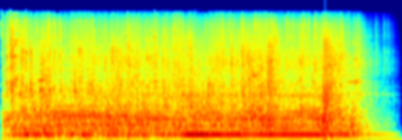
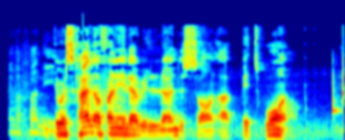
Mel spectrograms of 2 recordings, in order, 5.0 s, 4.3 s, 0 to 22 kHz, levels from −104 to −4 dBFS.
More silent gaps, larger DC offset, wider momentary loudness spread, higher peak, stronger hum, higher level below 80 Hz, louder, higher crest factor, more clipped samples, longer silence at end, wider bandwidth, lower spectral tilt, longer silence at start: neither; first, 0.5% vs under 0.1%; second, 3 LU vs 14 LU; about the same, 0 dBFS vs 0 dBFS; neither; first, -42 dBFS vs -52 dBFS; first, -16 LUFS vs -19 LUFS; about the same, 16 dB vs 20 dB; neither; about the same, 0.2 s vs 0.1 s; first, 16 kHz vs 11.5 kHz; about the same, -4 dB/octave vs -5 dB/octave; second, 0 s vs 0.4 s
